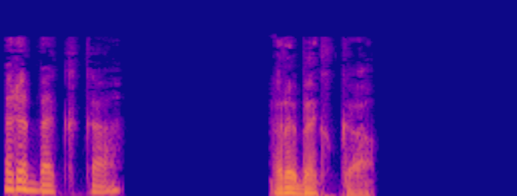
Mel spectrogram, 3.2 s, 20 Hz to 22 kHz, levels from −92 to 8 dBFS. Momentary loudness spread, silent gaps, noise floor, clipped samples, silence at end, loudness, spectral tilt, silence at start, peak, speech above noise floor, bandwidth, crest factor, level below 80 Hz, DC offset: 12 LU; 0.96-1.68 s; under -90 dBFS; under 0.1%; 0.9 s; -27 LUFS; -7.5 dB/octave; 0 s; -8 dBFS; over 65 dB; 10.5 kHz; 20 dB; -44 dBFS; under 0.1%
